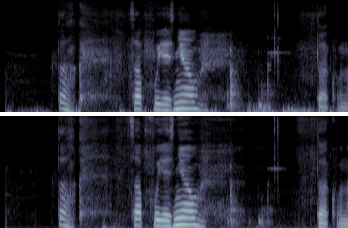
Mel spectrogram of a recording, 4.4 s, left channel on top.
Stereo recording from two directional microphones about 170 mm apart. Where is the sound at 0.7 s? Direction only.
10° right (ahead or behind).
